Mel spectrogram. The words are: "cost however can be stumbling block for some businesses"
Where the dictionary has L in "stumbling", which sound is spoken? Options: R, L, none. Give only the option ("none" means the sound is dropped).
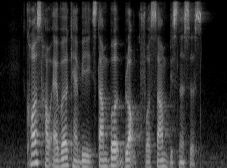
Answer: none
